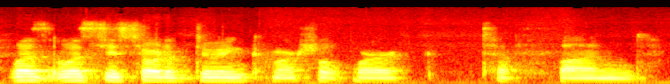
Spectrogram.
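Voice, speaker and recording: A man's voice: on the low side, flat delivery, measured pace, crowd noise. A man speaking as an interview guest in casual talk, hesitant, with many ums and restarts. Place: New York. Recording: dull lo-fi recording.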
